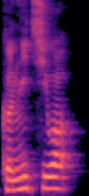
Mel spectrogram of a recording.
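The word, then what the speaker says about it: こんにちは: Konnichiwa, en japonais, la bonne intonation c'est konnichiwa.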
